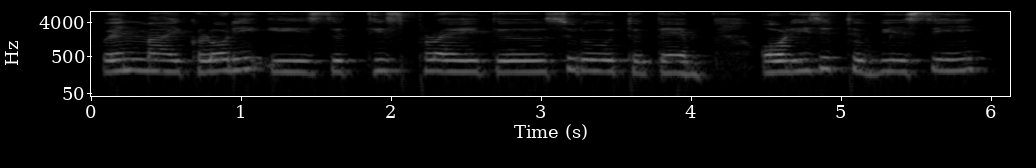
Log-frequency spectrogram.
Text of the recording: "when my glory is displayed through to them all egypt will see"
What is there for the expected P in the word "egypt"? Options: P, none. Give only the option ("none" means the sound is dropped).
none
